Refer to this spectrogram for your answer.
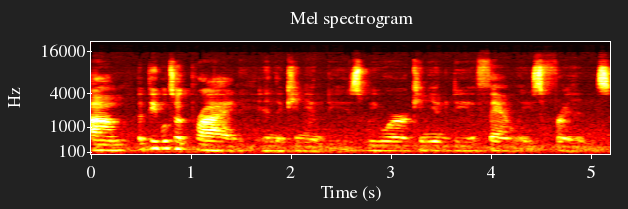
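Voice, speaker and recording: In an American accent, a woman with a very deep, low pitch speaks at a moderate pace with ordinary pitch variation and audible room echo. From US Midwest, Chicago far south side. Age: 50s. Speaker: finance executive, panelist. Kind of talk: panel talk.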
